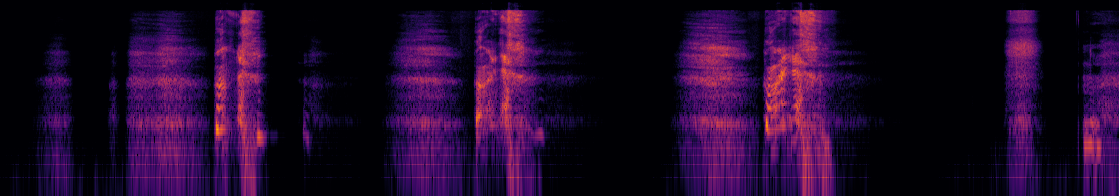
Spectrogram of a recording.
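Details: Three loud, slimy sneezes, each with a gasping build-up breath before the explosive burst, plus a final short one, with soft moans: sneezing.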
